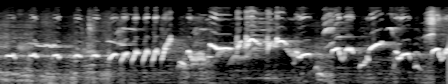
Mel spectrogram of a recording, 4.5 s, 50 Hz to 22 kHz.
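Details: Murai batu (white-rumped shama) competing in a singing contest, 12 December 2021. A steady whistle leads into a fast series of rising notes and looping, swooping phrases, with other contest birds audible faintly.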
